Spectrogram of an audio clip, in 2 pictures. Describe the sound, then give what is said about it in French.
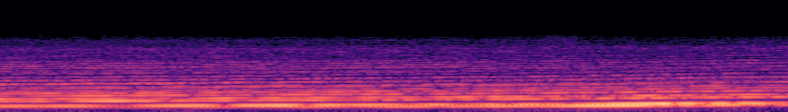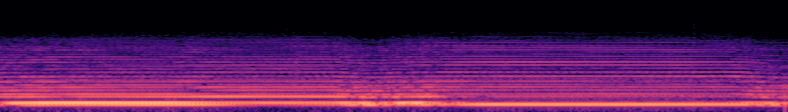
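Two alto sirens (musical instruments) play a sustained, harmonically rich tone that slowly rises and wavers in pitch, imitating a wailing city siren. It is loud and continuous, with no voices. “Et ça, c'est l'effet de la sirène de ville, qui est très difficile à reproduire, finalement.”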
